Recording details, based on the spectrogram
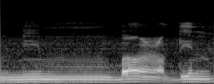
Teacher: نون ساکن کو میم میں تبدیل کر دیں گے، پڑھیں گے من بعد۔ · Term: اقلاب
